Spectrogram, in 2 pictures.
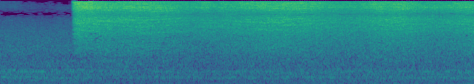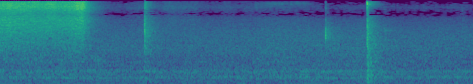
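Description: Compressed-air gravity-feed paint spray gun hissing as it sprays paint onto a car panel for about five seconds, then cutting off sharply. Three short trigger bursts follow.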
